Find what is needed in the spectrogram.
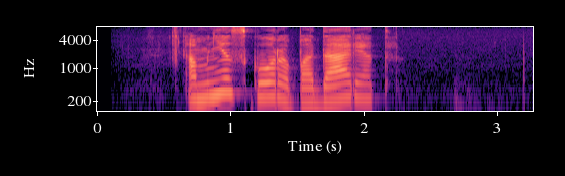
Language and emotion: Russian, positive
